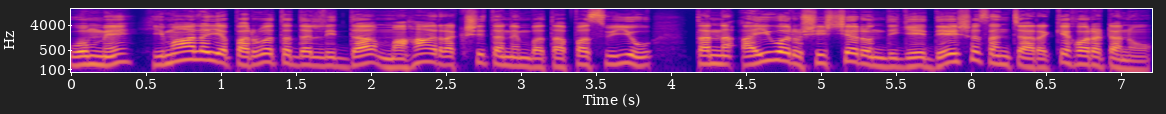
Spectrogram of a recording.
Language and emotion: Kannada, neutral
